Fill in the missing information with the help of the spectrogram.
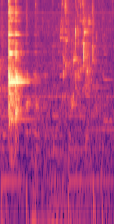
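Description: A sharp clink of a bowl, then about half a cup of water poured in with a soft, steady trickle that fades in and out, fairly quiet, with no one talking.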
